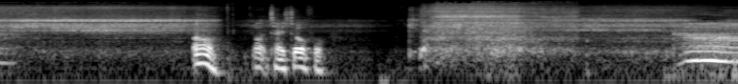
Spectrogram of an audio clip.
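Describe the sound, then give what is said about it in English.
Air is blown into a balloon in long, breathy rushes of hissing noise, broken by a short pause. A person speaks briefly between the blows, and a voice returns at the end. “Right, let's blow this one up.”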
